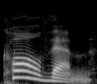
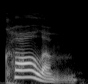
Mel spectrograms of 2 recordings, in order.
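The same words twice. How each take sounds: First: "call them" as two full words; full form. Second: "Call 'em" linked like column; reduced form. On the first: Teacher explains what call 'em means, full form. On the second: Teacher shows learners the short form, reduced. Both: Shown as a demonstration. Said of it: "It means call them".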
